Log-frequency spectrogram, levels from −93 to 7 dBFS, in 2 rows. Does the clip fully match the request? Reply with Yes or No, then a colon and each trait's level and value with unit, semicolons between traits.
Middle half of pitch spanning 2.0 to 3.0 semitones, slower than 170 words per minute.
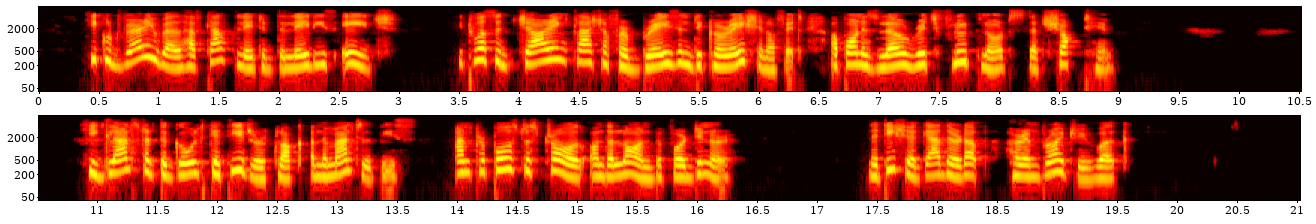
No: average, 5.3 semitones; average, 155 wpm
